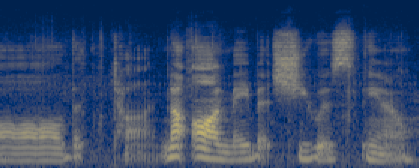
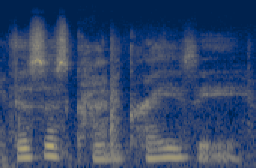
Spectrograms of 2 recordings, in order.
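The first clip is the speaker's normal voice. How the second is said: usual speaking voice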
